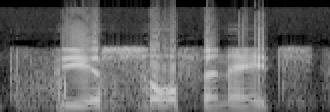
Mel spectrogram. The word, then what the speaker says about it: thiosulfonates: Garlic has these heart protective compounds that they're called thiosulfonates.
